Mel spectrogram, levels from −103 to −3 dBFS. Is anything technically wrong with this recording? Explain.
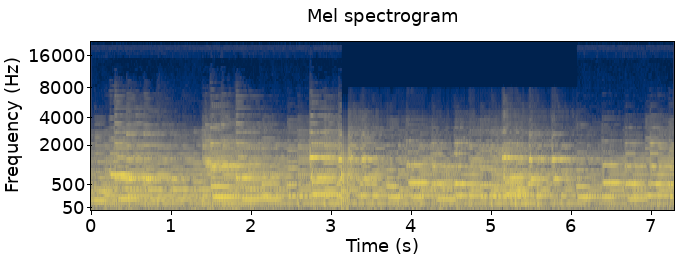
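Yes. From 3.15 to 6.15 s the music turns muffled and rough, with its top end cut off at about 8 kHz instead of reaching 20 kHz. This is a call bitrate drop. The encoder was squeezed to far fewer bits, consistent with falling from roughly 48 to 9 kbps, so it coded coarsely and discarded high frequencies for nearly three seconds.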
